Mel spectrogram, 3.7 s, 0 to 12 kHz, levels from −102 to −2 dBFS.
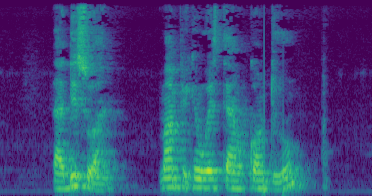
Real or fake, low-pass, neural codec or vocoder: real; 10.8 kHz; none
